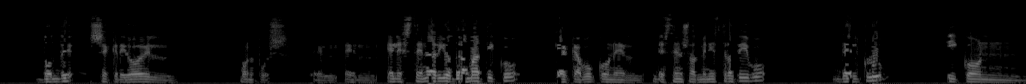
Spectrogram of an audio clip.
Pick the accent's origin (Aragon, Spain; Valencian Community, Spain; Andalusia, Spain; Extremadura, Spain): Valencian Community, Spain; Elche; que para eso somos personas y somos todos de Elche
